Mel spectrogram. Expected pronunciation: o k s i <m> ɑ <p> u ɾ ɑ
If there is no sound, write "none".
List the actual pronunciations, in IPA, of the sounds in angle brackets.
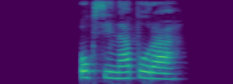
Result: n, p

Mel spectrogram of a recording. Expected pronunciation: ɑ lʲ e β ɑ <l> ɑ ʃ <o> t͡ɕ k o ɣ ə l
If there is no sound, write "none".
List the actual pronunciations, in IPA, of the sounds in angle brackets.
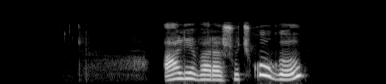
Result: ɾ, u

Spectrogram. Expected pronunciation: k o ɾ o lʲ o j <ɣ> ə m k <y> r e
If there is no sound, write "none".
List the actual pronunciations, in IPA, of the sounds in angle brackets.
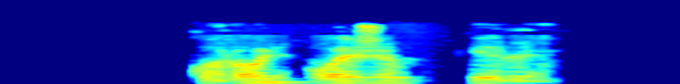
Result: ʒ, y

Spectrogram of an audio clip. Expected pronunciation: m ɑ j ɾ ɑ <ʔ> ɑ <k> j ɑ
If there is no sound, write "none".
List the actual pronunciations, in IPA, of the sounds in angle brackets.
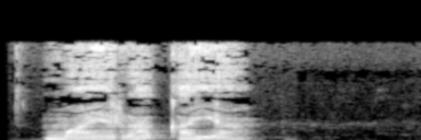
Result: k, none

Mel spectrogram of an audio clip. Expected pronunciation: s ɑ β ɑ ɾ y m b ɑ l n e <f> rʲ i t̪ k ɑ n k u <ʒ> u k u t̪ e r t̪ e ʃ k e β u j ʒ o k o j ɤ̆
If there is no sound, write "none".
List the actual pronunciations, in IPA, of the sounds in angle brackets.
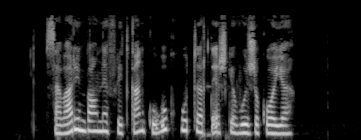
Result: f, ɣ

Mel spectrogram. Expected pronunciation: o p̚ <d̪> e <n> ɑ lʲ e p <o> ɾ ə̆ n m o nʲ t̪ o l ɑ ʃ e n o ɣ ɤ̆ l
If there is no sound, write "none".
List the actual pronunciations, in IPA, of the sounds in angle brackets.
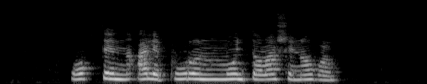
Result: t̪, n, u

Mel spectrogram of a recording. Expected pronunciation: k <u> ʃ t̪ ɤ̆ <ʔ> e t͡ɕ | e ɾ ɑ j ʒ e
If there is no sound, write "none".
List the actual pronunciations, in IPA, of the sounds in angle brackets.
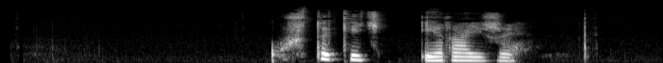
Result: u, k

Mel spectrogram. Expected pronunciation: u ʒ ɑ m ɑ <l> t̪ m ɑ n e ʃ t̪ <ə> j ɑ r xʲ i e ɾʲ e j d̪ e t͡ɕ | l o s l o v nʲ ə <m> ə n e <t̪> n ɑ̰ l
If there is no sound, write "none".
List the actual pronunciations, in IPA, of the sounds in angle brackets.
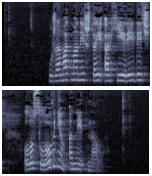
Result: none, ə, m, t̪

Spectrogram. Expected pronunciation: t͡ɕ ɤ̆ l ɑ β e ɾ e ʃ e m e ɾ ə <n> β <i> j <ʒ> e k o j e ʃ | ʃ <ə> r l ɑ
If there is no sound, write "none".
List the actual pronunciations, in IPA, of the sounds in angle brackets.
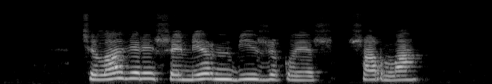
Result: n, i, ʒ, ɑ

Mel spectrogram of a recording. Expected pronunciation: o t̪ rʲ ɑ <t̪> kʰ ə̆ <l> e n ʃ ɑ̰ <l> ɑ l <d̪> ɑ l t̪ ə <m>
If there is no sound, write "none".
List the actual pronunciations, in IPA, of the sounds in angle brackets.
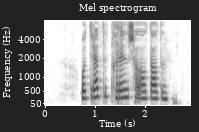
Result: t̪, ɾ, l, t̪, n

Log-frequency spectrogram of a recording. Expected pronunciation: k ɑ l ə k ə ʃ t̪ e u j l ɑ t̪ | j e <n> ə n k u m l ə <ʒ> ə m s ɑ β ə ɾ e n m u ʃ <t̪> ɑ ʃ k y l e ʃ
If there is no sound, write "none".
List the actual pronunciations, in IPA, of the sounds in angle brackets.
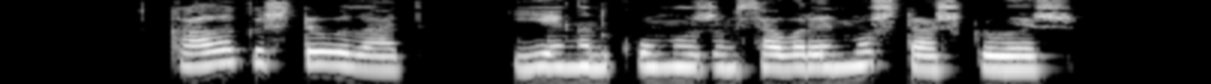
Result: ŋ, ʒ, t̪

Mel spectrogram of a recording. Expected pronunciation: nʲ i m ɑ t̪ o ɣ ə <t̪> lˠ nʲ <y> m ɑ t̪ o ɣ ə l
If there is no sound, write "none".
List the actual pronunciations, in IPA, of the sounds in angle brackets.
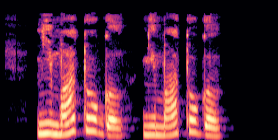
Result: none, i

